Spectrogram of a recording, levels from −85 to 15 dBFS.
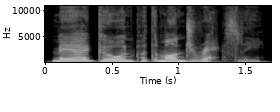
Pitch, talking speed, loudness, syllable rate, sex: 265 Hz, 280 wpm, -16 LUFS, 6.4 syllables/s, female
